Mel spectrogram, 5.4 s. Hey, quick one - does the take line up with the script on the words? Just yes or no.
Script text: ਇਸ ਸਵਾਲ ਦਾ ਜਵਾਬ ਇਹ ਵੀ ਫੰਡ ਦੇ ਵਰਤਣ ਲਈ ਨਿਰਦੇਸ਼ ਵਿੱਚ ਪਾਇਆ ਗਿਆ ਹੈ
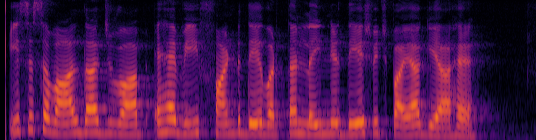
yes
